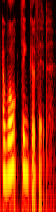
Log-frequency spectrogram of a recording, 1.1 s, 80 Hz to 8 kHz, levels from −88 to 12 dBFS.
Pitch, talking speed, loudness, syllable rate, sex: 190 Hz, 280 wpm, -19 LUFS, 5.9 syllables/s, female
